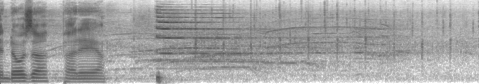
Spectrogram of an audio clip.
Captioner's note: crowd cheering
